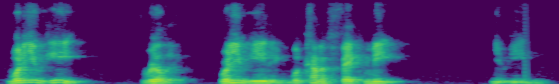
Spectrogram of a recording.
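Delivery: ordinary delivery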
